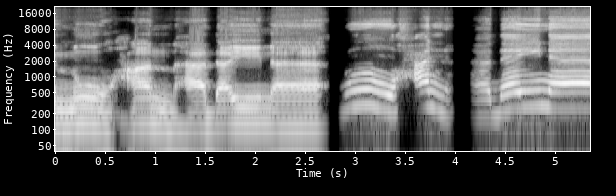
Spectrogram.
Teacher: تنوین کے بعد حروف حلقی میں سے ہا آ گیا ہے، اسی لیے تنوین کی آواز کو ظاہر کر کے پڑھیں گے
